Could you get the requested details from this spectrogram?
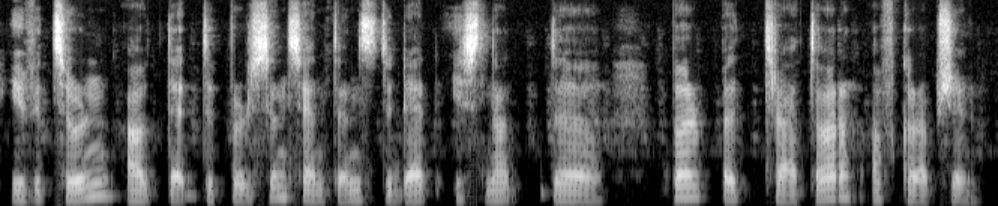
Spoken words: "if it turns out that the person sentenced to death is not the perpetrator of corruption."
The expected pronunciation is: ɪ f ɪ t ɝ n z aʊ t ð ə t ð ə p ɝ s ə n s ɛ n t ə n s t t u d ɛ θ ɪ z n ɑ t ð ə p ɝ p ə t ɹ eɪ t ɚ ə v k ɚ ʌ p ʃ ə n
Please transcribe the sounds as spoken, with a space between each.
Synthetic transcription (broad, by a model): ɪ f ɪ t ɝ n aʊ t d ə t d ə p ɝ s ə n s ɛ n t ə n s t t u d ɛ t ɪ s n ɑ t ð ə p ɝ p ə t ɹ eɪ t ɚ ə f k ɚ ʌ p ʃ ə n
